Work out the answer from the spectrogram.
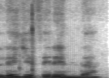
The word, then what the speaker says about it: lege ferenda: ferenda, así se llama, de leye ferenda. Leye ferenda significa tal y como debería estar constituido el derecho penal. Por contraposición a leye lata, lege lata se escribe ya, y lo otro es lege ferenda.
